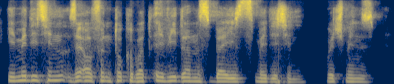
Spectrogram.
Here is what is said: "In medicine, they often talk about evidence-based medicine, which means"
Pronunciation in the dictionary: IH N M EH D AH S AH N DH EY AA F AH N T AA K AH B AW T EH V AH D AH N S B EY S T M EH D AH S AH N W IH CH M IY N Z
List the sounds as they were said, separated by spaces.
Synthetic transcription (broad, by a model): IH N M EH D AH S AH N DH EY AA F AH N T AA K AH B AW T EH V AH D AH N S B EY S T M EH D AH S AH N W IH CH M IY N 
